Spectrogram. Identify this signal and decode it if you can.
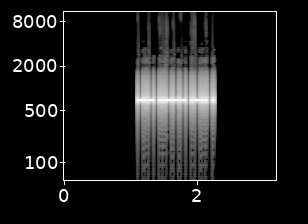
Morse code, heard as a keyed tone, about 44 wpm, 700 Hz. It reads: K2LE
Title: Easy Call Signs - 45wpm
